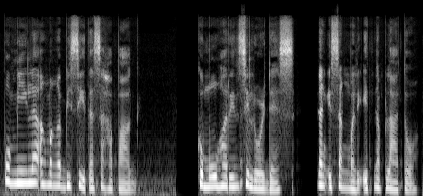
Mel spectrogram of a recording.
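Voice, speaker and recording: Filipino woman narrator with low, swooping intonation. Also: a little mellow. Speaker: storyteller, audiobook narrator. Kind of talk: scripted dramatic story narration.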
